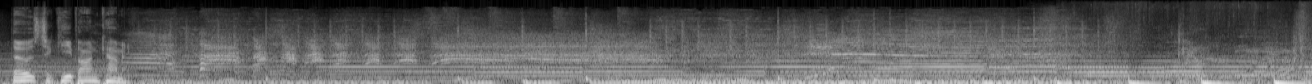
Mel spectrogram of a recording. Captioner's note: laughing; screams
